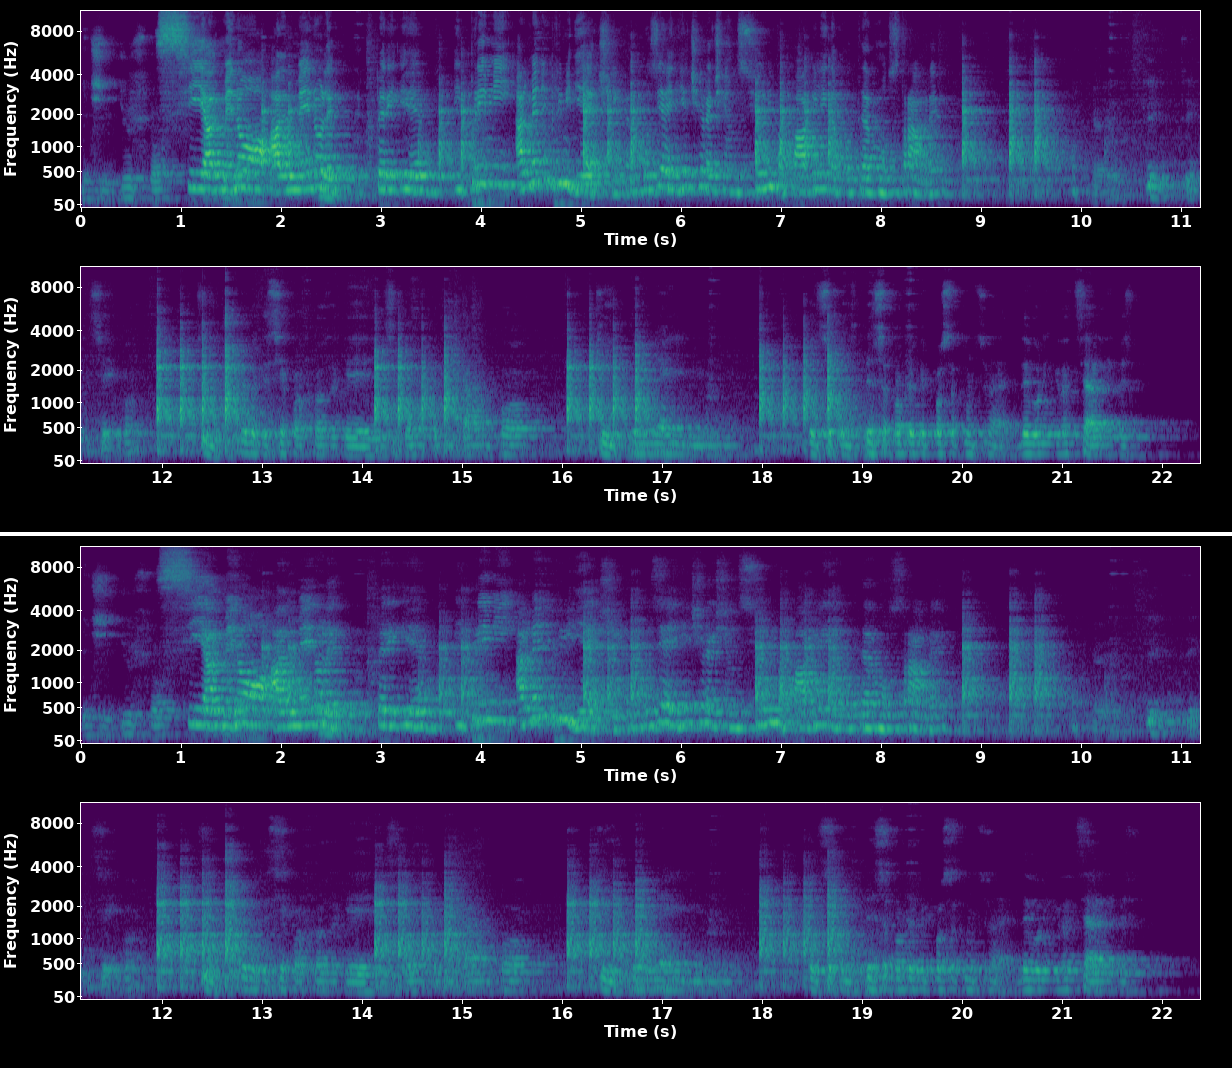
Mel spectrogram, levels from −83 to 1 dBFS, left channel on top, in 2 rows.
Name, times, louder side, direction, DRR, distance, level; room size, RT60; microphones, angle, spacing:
voice 1, 0.0-0.9 1.4-1.6 2.4-2.6 10.1-11.8 12.3-15.6 16.3-17.7 18.5-21.7, left 2 dB, 65° left, 1 dB, 0.8 m, -40 dB
voice 2, 0.8-2.5 3.0-8.6, left 2 dB, 85° left, 1 dB, 1.7 m, -30 dB
sound 1, 1.6-19.5, left 2 dB, 30° left, 2.1 m, -39 dB
12.0 x 7.1 x 2.8 m, 1.3 s
head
